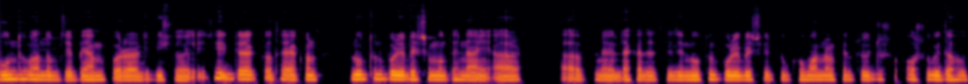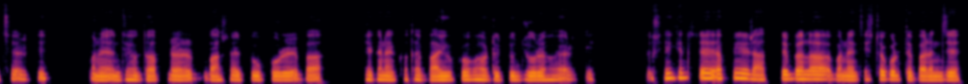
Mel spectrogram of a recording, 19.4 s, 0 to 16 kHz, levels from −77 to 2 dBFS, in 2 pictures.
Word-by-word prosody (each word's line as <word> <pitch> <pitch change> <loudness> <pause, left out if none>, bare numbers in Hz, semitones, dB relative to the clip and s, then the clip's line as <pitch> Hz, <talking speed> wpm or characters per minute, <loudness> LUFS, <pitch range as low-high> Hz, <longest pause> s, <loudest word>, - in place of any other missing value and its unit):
বন্ধু-বান্ধব 145 -2 +3
যে, 135 - +1
ব্যায়াম 135 0 +2
করার 130 0 +3 0.2
বিষয় 130 -2 0 0.2
সেইটার 160 -5 +3
কথা 150 +1 -2
এখন 145 0 0 0.4
নতুন 155 +1 +3
পরিবেশের 140 -1 +4
মধ্যে 140 +1 0
নাই। 130 - +2 0.2
আর 130 0 +2 0.7
আপনে - - -4 0.2
দেখা 135 +1 -1
যাচ্ছে 135 +1 -4
যে, - - +3
নতুন 140 +2 +1
পরিবেশে 135 -1 +3
একটু 135 - -8
ঘুমানোর 140 0 +1
ক্ষেত্রে 135 0 -6
একটু 150 +1 -6 0.3
অসুবিধা 140 -1 +1
হচ্ছে 140 -1 -6
আরকি। 150 -1 -5 0.5
মানে 125 - +1 0.2
যেহেতু 135 -2 -2
আপনার 130 - -1 0.3
বাসায় 125 0 -1
একটু 135 +1 -7
উপরে 130 -1 +1 0.2
বা 65 - +1 0.5
সেখানে 140 -1 0
এক 130 - -7
কথায় 140 -1 -3
বায়ু 130 +1 +3
প্রবাহটা 135 -1 0
একটু 130 - -2
জোরে 130 0 +3
হয় 135 - -1
আরকি। 140 0 -11 0.5
তো - - -20
সেই 180 +1 +1
ক্ষেত্রে 195 0 -1 0.2
আপনি 180 +2 -4 0.2
রাত্রে 145 +2 -2
বেলা 155 0 +5 0.2
মানে 130 - +2
চেষ্টা 140 +1 -2
করতে 140 -1 +1
পারেন 130 -1 +3
যে, 130 - +4
140 Hz, 165 wpm, -23 LUFS, 130-145 Hz, 0.7 s, বেলা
